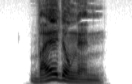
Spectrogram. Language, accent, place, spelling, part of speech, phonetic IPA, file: German, Germany, Berlin, Waldungen, noun, [ˈvaldʊŋən], De-Waldungen.ogg
- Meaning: plural of Waldung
